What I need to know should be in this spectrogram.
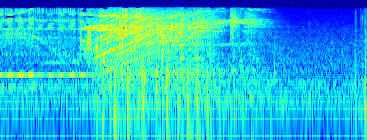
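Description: Ice cracks and crackles as a block of ice forms.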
